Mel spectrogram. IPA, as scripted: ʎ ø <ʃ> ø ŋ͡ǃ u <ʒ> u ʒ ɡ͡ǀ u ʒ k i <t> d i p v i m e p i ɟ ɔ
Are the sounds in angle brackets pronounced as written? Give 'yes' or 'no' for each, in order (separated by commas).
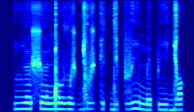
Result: yes, no, yes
